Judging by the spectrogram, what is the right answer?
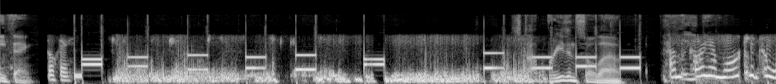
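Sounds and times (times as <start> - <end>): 
speech: 0.0 - 7.7
telephone keypad dialing beeps: 0.7 - 3.9, 4.8 - 6.4.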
